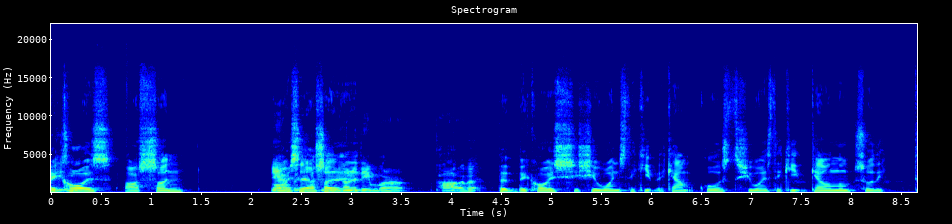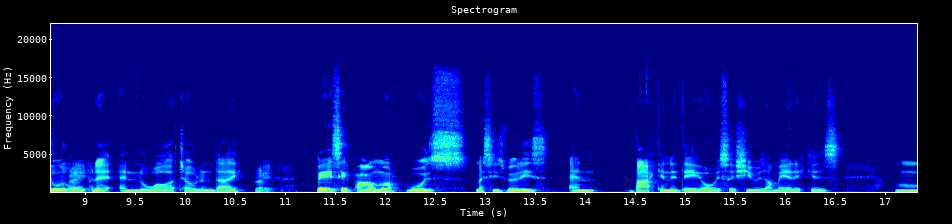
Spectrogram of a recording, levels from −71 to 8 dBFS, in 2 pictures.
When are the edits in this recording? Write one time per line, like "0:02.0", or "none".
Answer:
none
